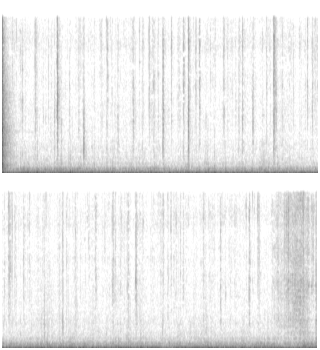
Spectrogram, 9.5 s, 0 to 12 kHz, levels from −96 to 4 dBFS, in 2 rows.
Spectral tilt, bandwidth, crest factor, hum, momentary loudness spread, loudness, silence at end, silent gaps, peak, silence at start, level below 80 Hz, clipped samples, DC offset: -5 dB/octave; 11.5 kHz; 38 dB; none; 3 LU; -46 LUFS; 0 s; none; -4 dBFS; 0 s; -44 dBFS; under 0.1%; under 0.1%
